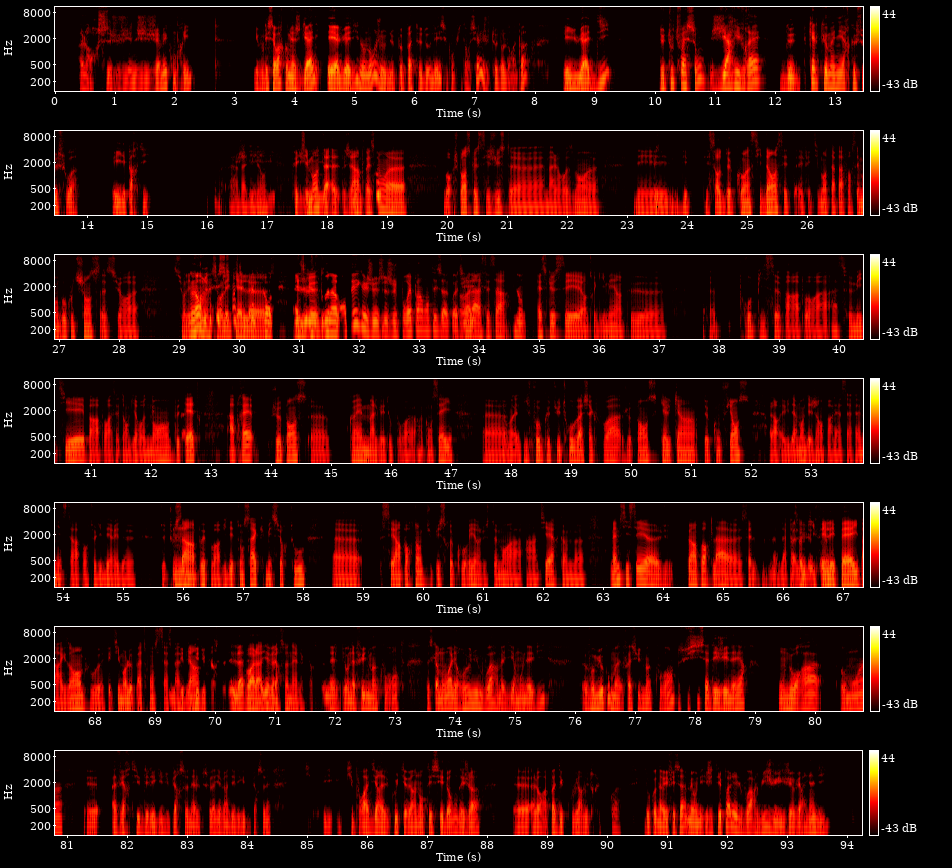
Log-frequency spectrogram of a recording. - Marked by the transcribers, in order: stressed: "dit"; chuckle; unintelligible speech; tapping
- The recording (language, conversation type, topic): French, advice, Comment gérer un collègue qui mine mon travail ?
